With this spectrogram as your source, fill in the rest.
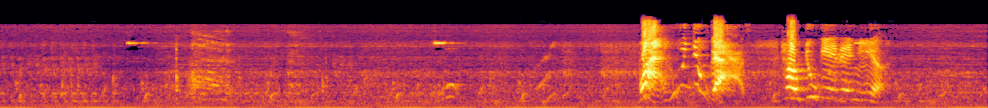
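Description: Quiet video game music plays through a television speaker.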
